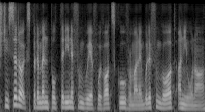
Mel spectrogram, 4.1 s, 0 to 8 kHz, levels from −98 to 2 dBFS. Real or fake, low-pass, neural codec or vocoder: fake; 7.2 kHz; codec, 16 kHz, 0.2 kbps, FocalCodec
